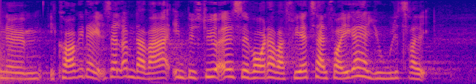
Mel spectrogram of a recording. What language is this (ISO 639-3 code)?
dan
